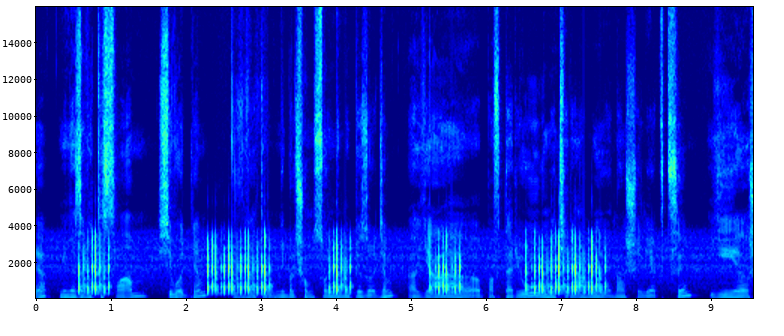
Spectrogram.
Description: Pulse dialling, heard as clicks on a phone line, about 9 pulses a second, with speech in Russian. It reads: 4 8 3 4 0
